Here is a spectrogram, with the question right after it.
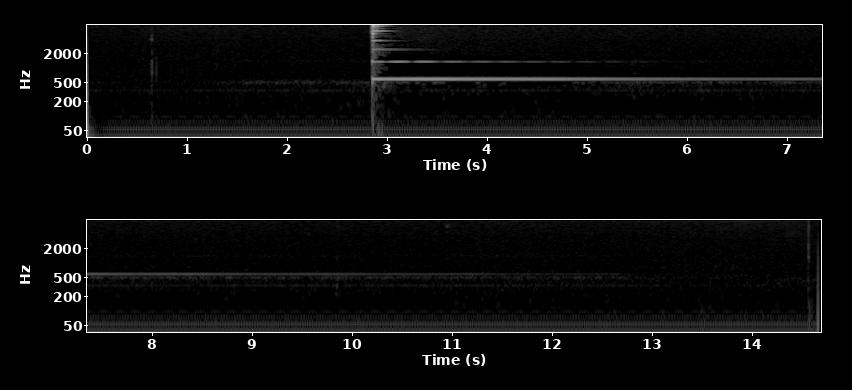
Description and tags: Striking glass bowl with the nail.
bowl, glass, nail, striking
